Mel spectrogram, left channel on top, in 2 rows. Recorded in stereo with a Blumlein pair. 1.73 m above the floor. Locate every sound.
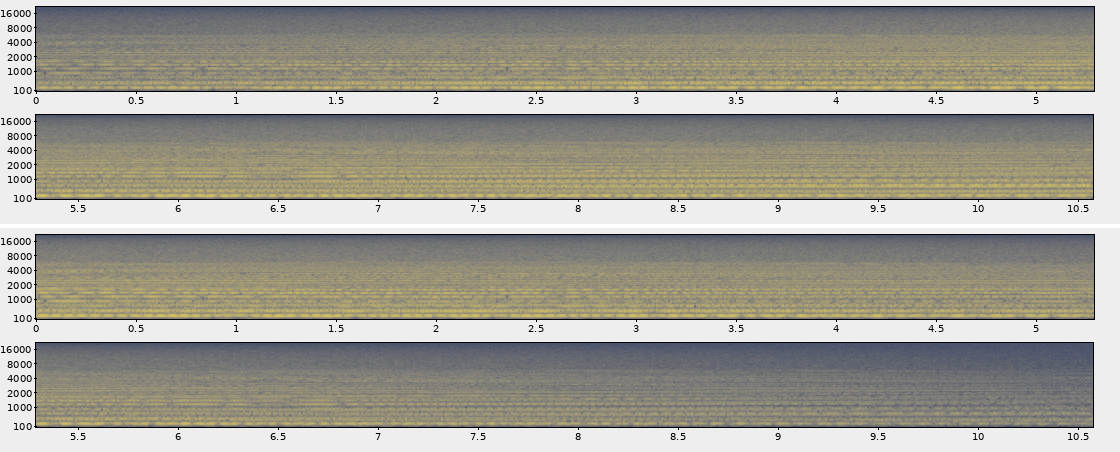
0.0 s a drone: 25° right; by 10.6 s 40° left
